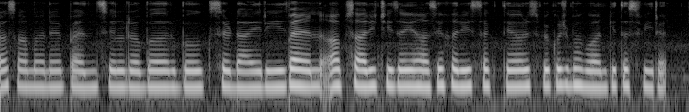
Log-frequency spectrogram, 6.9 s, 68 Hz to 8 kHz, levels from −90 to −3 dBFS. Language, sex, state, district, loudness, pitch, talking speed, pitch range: Hindi, female, Uttar Pradesh, Etah, -29 LUFS, 200 Hz, 185 wpm, 195-210 Hz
